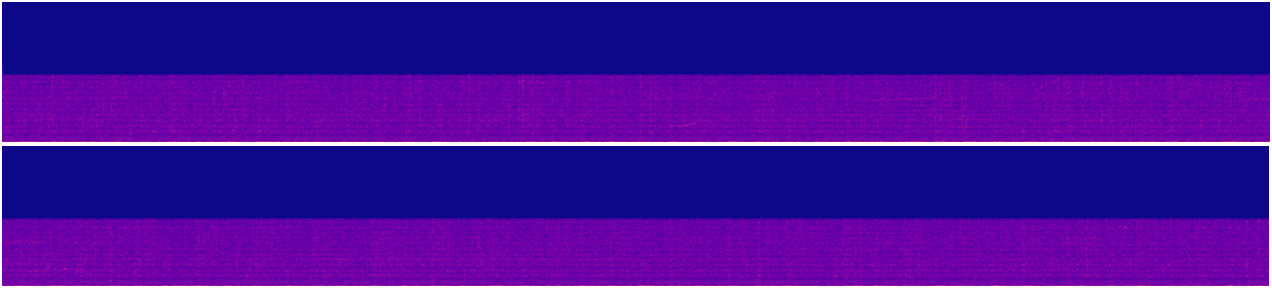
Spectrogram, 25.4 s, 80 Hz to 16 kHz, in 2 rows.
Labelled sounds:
6.4	7.0	killer whale, 1.3 to 5.8 kHz
8.6	9.5	killer whale, 0.96 to 5.2 kHz
12.4	13.2	killer whale, 1.4 to 5.3 kHz

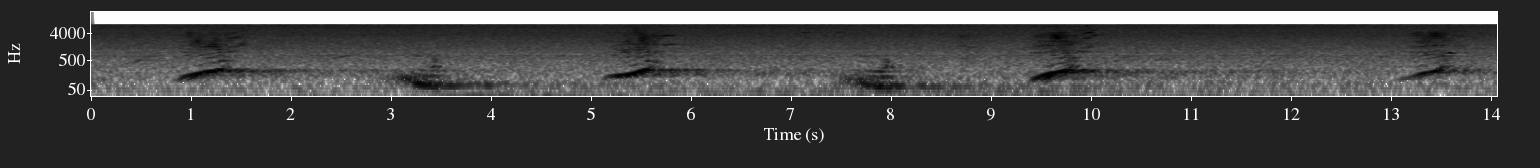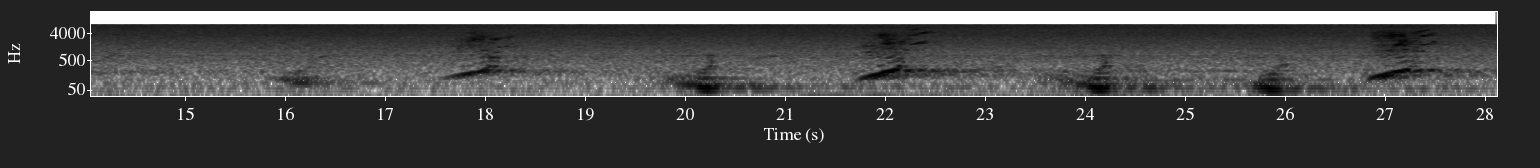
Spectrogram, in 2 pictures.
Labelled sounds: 5.2	5.5	humpback whale, 1.7 to 1.9 kHz
18.0	18.3	humpback whale, 2.4 to 3.1 kHz
21.7	22.2	humpback whale, 1.3 to 2.0 kHz

